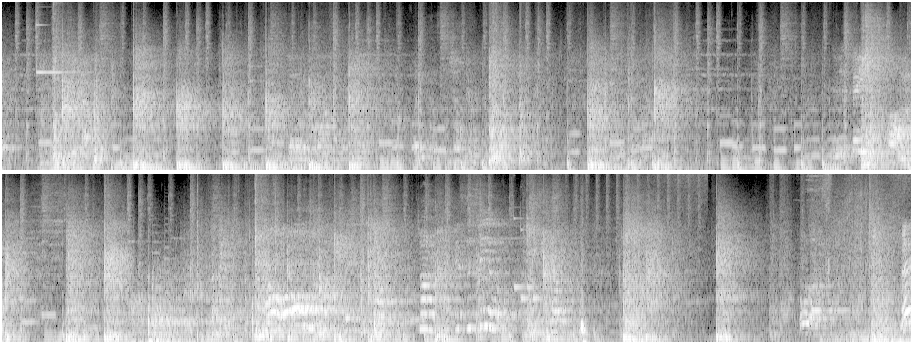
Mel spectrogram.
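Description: A mini basketball bouncing and thudding again and again through a one-on-one game, with voices and background music running under it.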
